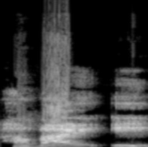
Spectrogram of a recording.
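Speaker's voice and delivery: Hawaii with w as v, pause before end. Showing how he pronounced the word: Hawaii with w as v, break. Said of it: "the W is pronounced like a V... You take a pause and then enunciate the last syllable".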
